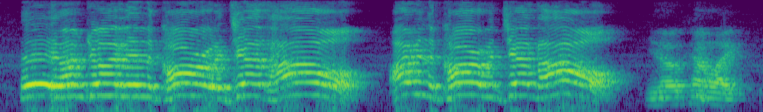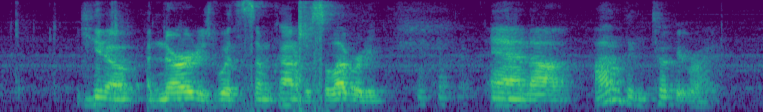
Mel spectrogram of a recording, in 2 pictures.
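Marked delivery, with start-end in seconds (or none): 0.2-4.7 shrill, booming, very loud, high, drawn-out excited yell. Retelling riding in a car and yelling out the window: retelling a yell. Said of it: "I'm yelling out the window".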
